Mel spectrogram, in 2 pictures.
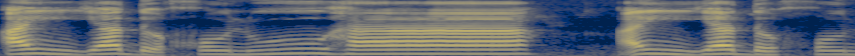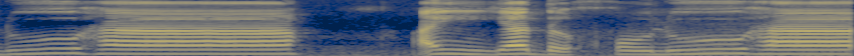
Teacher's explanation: ید دال پہ ہم جو ہے قلقلہ کریں گے، جھٹکے سے پڑھیں گے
